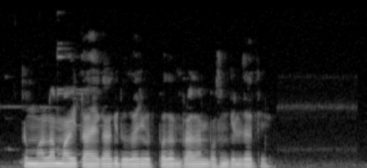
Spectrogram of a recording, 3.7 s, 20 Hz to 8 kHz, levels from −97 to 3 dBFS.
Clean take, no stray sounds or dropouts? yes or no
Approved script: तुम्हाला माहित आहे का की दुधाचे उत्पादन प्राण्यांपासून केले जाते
yes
